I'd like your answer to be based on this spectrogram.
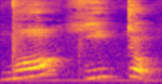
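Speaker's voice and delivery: "mojito" very slow, mo - HEE - to; correct, by syllables. Shown as a demonstration. Teacher breaking up the word, slowly pronounced by syllable. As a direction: stretch out "mojito" with an H sound. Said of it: "it is mojito".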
